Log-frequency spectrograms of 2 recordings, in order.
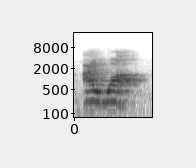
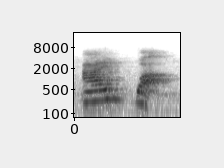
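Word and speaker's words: עוף: In Hebrew, fowl is pronounced Iwa. Iwa.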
